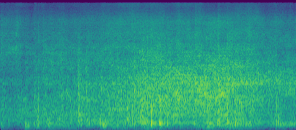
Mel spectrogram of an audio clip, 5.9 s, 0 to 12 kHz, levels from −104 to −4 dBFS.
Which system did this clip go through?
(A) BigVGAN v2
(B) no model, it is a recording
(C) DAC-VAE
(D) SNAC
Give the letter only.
D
